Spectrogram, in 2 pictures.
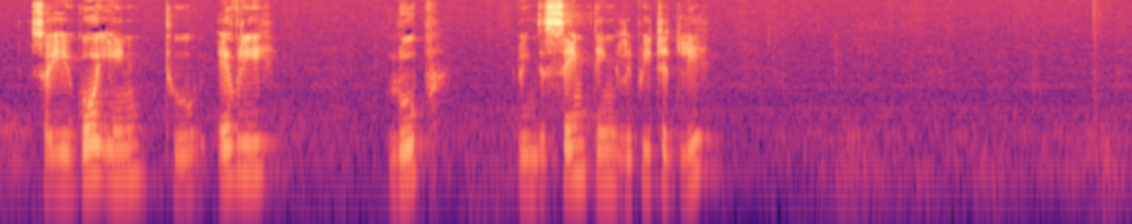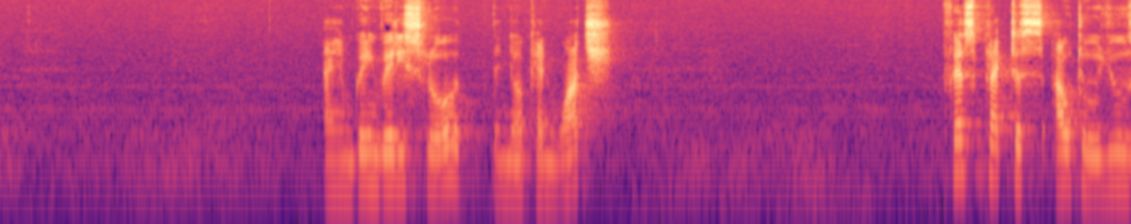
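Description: A woman speaks calmly, close by, in short bursts.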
